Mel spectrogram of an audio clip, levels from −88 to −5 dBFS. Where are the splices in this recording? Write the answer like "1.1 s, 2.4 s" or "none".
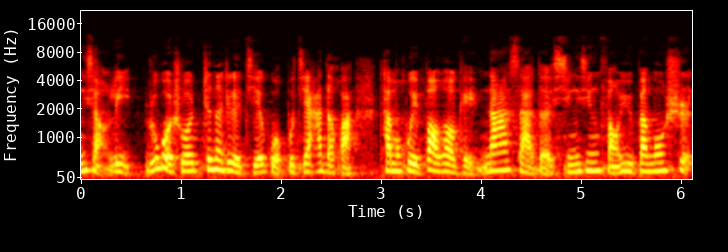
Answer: none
